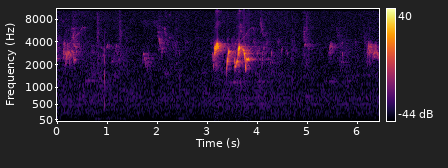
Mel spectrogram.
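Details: Decoy red-whiskered bulbul singing to draw rivals into a trap, 28 October 2018; soft scattered chirps, then one loud rolling warbled phrase of several quick notes, followed by more faint chirps.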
